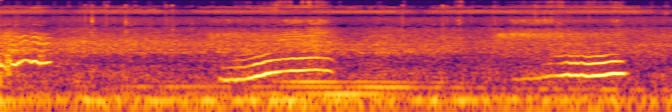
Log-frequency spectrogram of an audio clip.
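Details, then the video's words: Snoring house cat named Milo, whose breaths carry thin rising whistles, two clear ones a few seconds apart, above a constant low droning background. "old lady Milo is snoring like a old lady"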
